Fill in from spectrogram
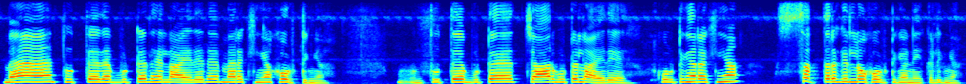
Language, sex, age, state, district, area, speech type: Dogri, female, 30-45, Jammu and Kashmir, Udhampur, rural, spontaneous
